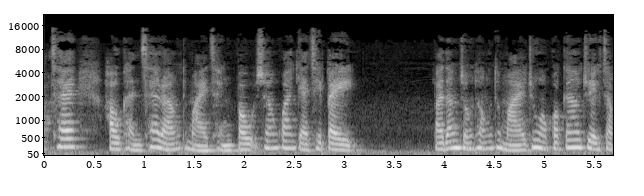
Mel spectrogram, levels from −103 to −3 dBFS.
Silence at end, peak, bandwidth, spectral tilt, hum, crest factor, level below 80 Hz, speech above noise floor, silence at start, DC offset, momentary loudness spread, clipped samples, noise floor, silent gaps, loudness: 0 s; -8 dBFS; 15 kHz; -6 dB/octave; none; 16 dB; -46 dBFS; 22 dB; 0 s; under 0.1%; 4 LU; under 0.1%; -46 dBFS; none; -24 LUFS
